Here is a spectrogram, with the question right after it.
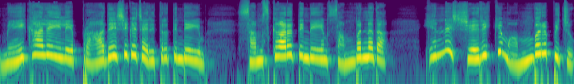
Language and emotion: Malayalam, surprised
